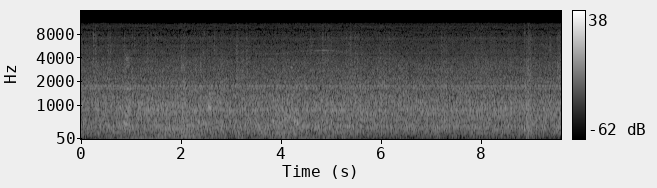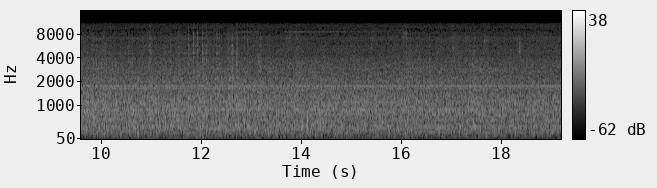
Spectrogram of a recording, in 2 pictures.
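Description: A city bus drives along a street.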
